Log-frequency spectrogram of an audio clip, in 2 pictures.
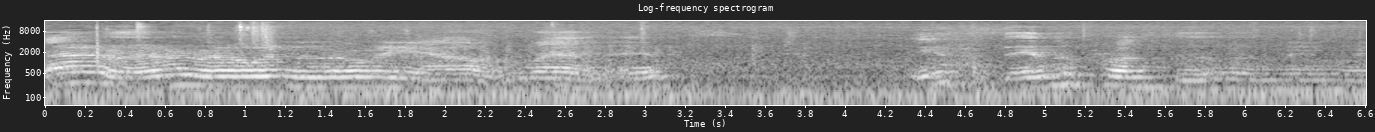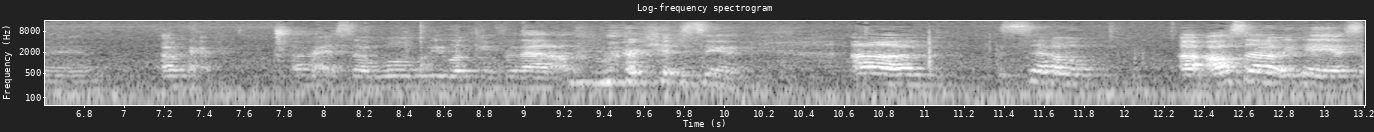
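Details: Adult woman with Friedreich's ataxia, described as soft-spoken and possibly hard to hear, giving a presentation; speech and swallowing problems noted among her condition's symptoms; ataxic dysarthria.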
